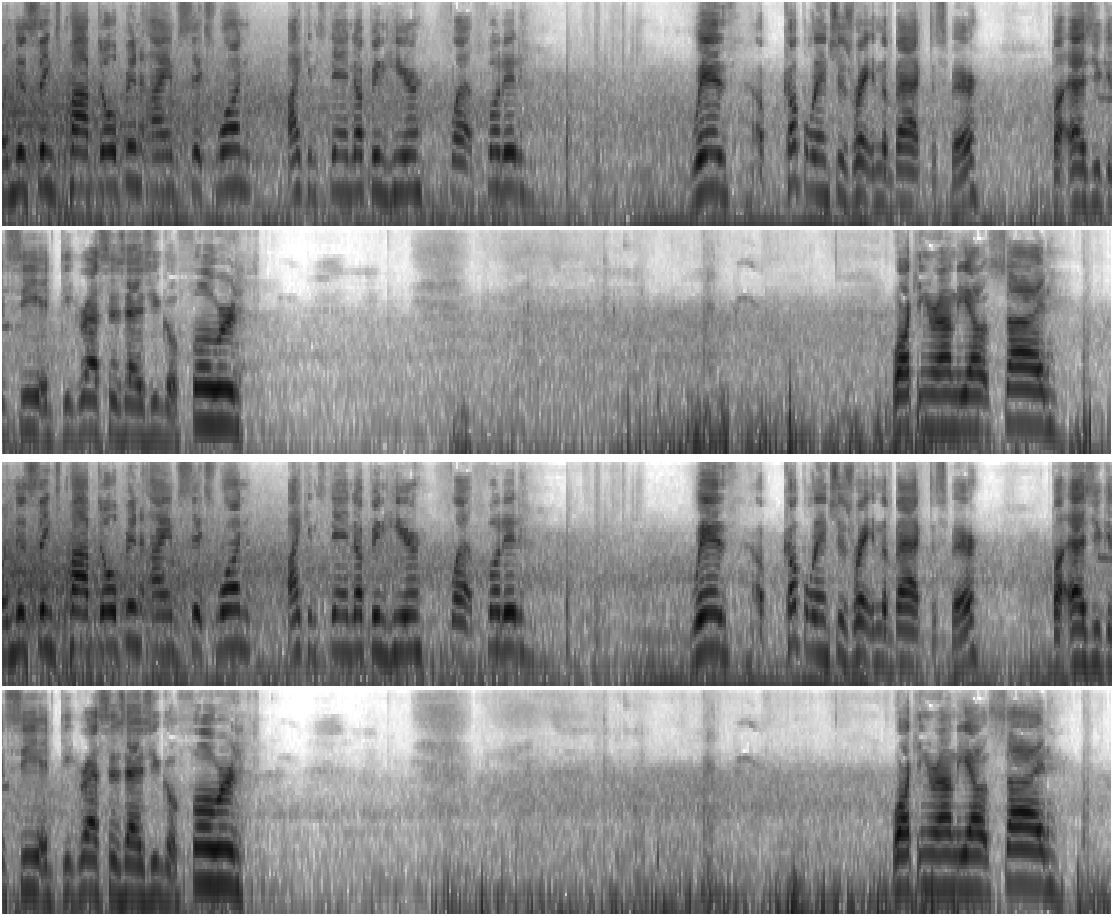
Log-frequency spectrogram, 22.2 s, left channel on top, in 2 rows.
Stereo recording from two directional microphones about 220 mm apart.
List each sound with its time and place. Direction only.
0.0 s speech: 20° left (ahead or behind)
2.4 s vehicle: 50° left (ahead or behind)
3.3 s speech: 15° left (ahead or behind)
6.9 s speech: 5° left (ahead or behind); by 13.5 s 20° right (ahead or behind)
20.0 s speech: 35° left (ahead or behind)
